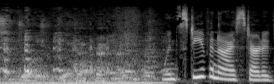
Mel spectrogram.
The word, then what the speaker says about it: Piedmont: That's how I pronounce Piedmont. That's how we pronounce it in Georgia, Piedmont.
